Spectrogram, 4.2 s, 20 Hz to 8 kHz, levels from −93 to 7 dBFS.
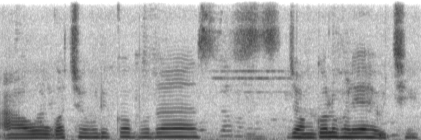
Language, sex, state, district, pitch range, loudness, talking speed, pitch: Odia, female, Odisha, Khordha, 190-230 Hz, -15 LUFS, 115 wpm, 215 Hz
